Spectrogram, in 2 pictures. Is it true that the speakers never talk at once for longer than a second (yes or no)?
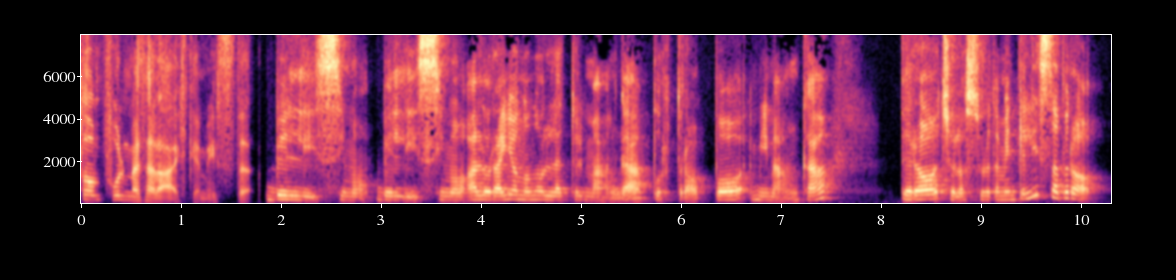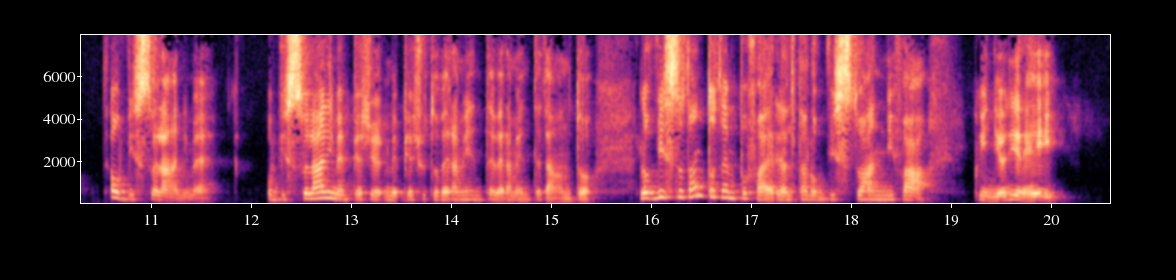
yes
